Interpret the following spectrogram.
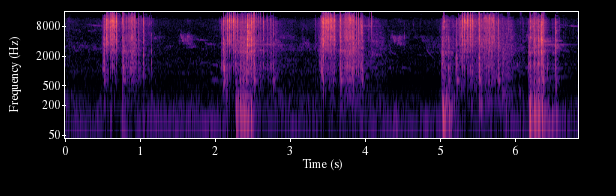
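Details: Newly bought brush cutter (scythe) engine, cold, little petrol in the tank: five rasping recoil pulls with quiet gaps, never catching; owner says it starts slowly when cold; hard starting, cause not confirmed.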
